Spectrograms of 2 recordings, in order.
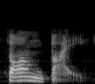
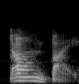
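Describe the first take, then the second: First: The first consonant has a strong puff of air. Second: The first consonant is unaspirated, like the t in stand. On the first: The speaker calls it wrong. "it's not a thong folks it is not thong pai" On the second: The speaker calls it right. "but it is dong dong pai ... like this st stand sound"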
